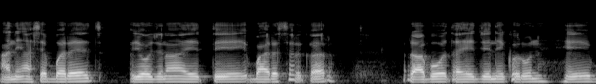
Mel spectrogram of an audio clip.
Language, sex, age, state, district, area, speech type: Marathi, male, 18-30, Maharashtra, Raigad, rural, spontaneous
